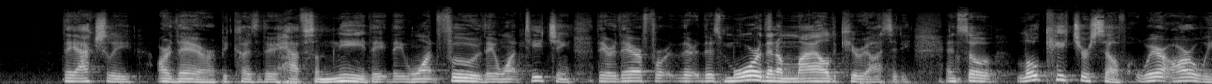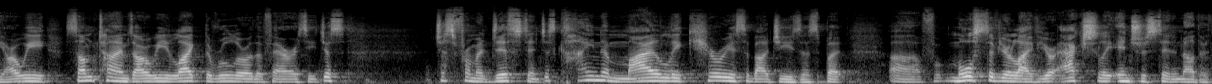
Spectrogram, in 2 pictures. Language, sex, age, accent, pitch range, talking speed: English, male, 30-49, American, 115-150 Hz, 170 wpm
